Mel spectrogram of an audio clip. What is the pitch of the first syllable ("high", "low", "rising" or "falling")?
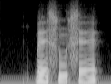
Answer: high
